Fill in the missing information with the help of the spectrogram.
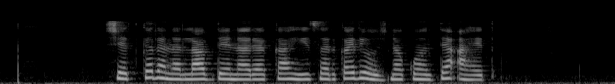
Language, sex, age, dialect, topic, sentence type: Marathi, female, 25-30, Standard Marathi, agriculture, question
